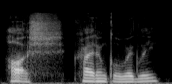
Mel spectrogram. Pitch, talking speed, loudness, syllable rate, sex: 135 Hz, 140 wpm, -20 LUFS, 5.1 syllables/s, male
